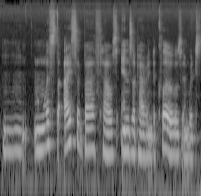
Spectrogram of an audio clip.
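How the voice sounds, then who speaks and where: A woman's voice: sits low, normal speed, gravelly, dark tone. A woman game streamer giving casual, offhand, wry commentary during a livestream.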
